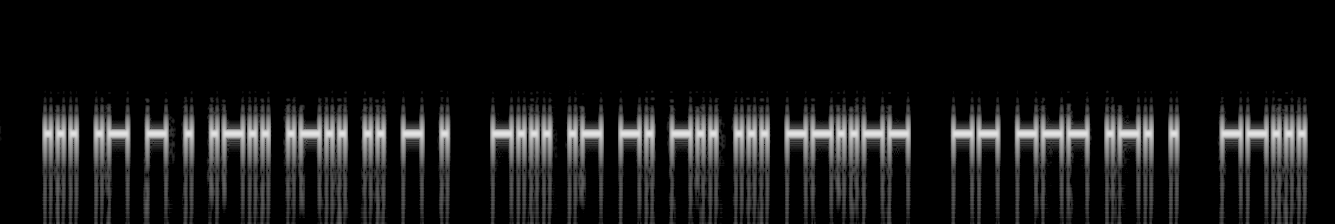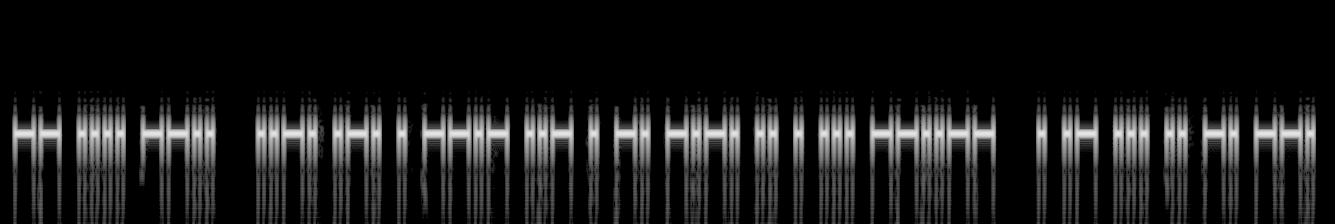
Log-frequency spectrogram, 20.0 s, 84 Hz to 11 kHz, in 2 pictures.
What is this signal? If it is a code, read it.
Morse code, heard as a keyed tone, about 25 wpm, 600 Hz. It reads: SATELLITE BANDS, MORE 7 MHZ FREQUENCIES, EASING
